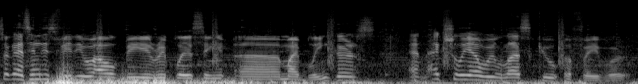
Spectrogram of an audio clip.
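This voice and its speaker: With audible room echo and noticeable background noise around him, a man talks at a moderate pace. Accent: Portuguese. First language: Portuguese. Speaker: car DIY YouTuber. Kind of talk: tutorial. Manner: hesitant with many fillers.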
